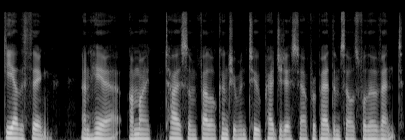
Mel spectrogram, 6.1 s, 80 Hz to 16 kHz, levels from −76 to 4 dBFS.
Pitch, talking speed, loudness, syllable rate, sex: 115 Hz, 195 wpm, -19 LUFS, 7.0 syllables/s, male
